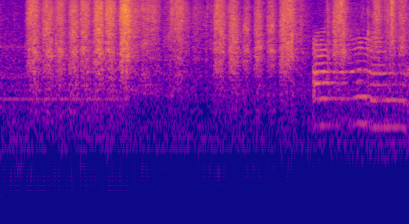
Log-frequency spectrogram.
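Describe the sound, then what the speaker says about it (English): Steady back-and-forth rubbing of sandpaper on a surface, rhythmic strokes up close, with no talking. "Then I kept sanding until I decided to quit for the night."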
